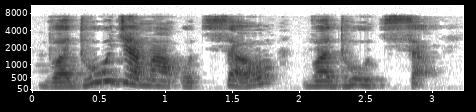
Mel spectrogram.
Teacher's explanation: वधू शब्द का अंतिम वर्ण है ऊ और उत्सव शब्द का प्रथम वर्ण है उ, तो दीर्घ और ह्रस्व उ मिलकर दीर्घ उ में परिवर्तित हो गए। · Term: दीर्घ संधि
